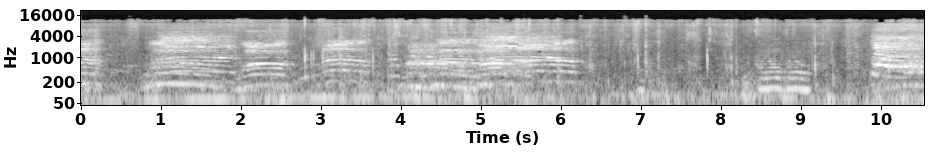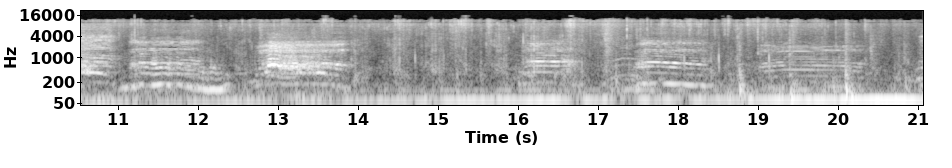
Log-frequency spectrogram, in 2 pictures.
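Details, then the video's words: Goats bleating at feeding time, several wavering, quavering bleats in uneven bursts, some overlapping, mixed with people talking in Indonesian and a steady low hum. "Kasih makan kambing"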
